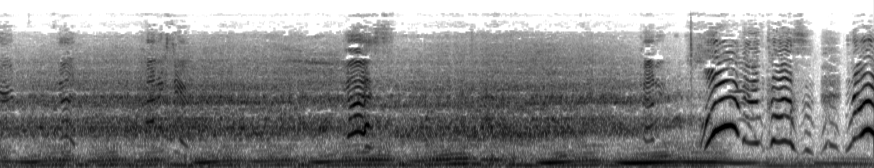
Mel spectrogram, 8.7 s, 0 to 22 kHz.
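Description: Nissan 350Z's V6 engine revving up and down while the car slides through a drift, with its tyres screeching steadily on the pavement, heard from inside the cabin. Near the end there are a few sharp rising-and-falling squeals.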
